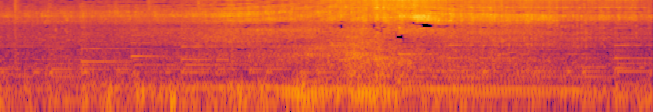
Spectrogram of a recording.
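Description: Background music with steady held notes. Under it, a low hum builds from about halfway, swells loudest around three to four seconds in, and dies away near the end.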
